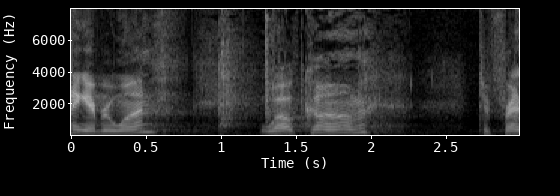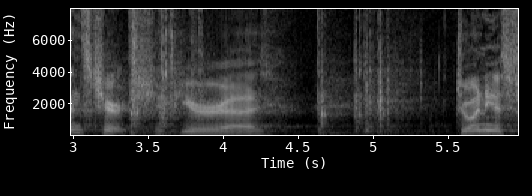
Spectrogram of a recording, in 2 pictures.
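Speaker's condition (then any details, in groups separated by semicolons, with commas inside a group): No condition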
